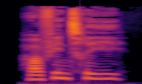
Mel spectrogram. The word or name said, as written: hofintrige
